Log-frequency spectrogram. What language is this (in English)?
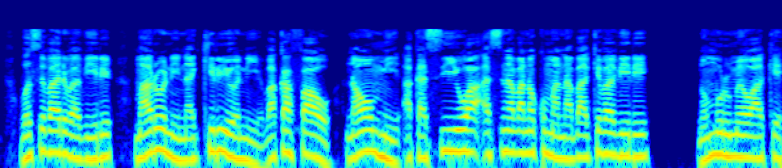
Shona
